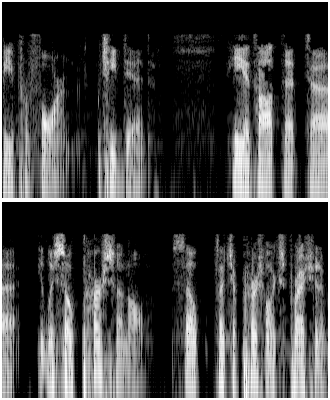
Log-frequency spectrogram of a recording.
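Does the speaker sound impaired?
No.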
